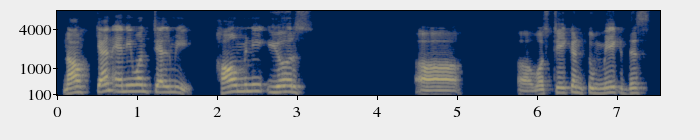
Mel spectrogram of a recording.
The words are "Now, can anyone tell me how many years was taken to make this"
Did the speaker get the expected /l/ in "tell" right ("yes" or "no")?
yes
